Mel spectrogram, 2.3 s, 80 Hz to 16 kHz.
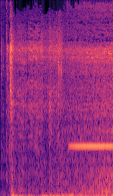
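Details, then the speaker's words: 2000 Jeep Grand Cherokee 4.7L V8, first start after replacing fuel injectors and spark plugs for stuttering and no power above 2000 rpm: quick cranking, catches at once and settles into a steady, even idle, slight tremble noted; normal start. "oh that's good it started right up and it's idling so let's go take a look there's this oh that sounds really nice right now"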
